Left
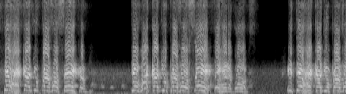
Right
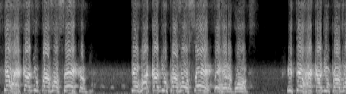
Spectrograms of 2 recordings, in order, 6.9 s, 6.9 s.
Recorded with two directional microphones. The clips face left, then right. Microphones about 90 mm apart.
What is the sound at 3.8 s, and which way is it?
Speech, 30° right (ahead or behind).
